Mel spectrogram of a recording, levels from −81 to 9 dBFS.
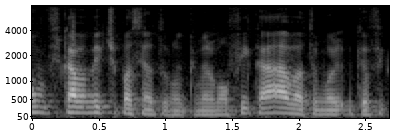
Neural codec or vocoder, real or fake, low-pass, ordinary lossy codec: none; real; none; none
